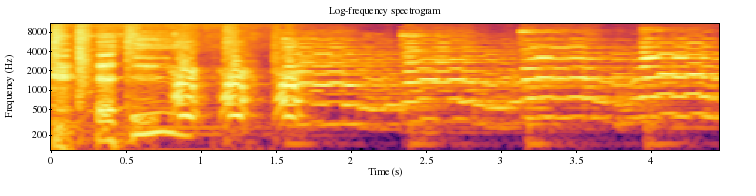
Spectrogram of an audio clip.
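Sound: dog barking and whimpering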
